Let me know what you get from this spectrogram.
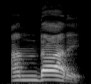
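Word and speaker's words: andare: known মানে না লাশে আন্দারে আসলে লাশে না এখানে আমরা উচ্চারণটা করবো আন্দারে আমি তোমাকে যেতে দিব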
